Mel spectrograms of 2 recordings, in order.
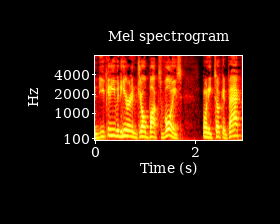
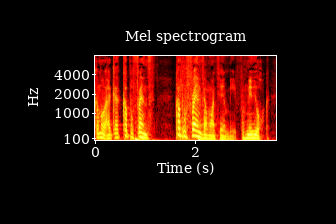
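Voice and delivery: heavily lisped s sounds throughout. Retelling a press dining story, imitating Jay Horwitz's lisp. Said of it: "when I do his impersonation".

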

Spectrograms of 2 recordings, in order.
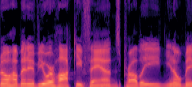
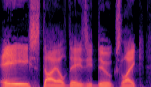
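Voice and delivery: usual speaking voice

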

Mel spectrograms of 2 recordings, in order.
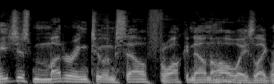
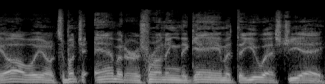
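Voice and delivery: usual speaking voice

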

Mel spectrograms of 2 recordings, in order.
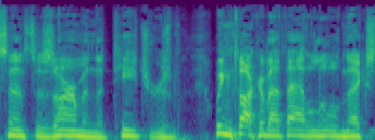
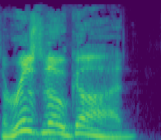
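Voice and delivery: acted-out yell, called out like a retort; 4 semitones higher than usual. Telling a joke, the speaker voices the atheist neighbor answering the old lady: acting out a yell. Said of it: "the atheist next door yells back".

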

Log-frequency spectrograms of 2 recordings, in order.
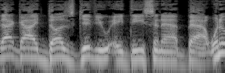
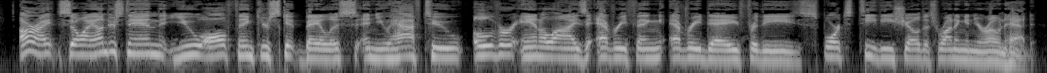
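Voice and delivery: ordinary talk

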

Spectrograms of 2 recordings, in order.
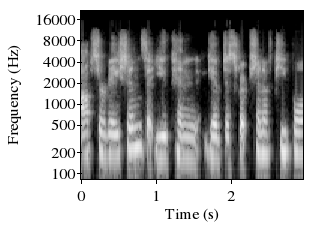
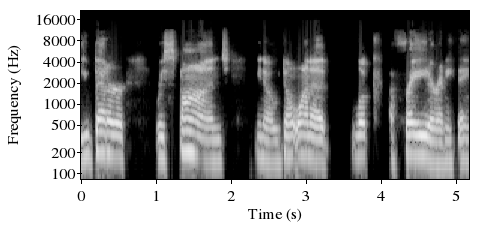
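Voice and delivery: ordinary delivery

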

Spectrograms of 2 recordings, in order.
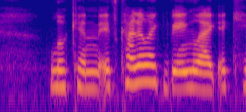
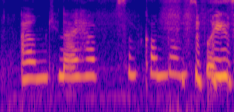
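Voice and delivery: mock schoolgirlish manner, pitched higher; 9 semitones higher, 4 dB quieter than usual. Retelling asking for free condoms at school: imitating a schoolgirly manner. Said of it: "the sort of schoolgirly".

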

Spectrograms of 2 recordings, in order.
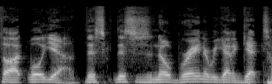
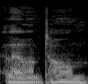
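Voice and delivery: soft, hushed, murmured, voiced stage whisper; 3 semitones lower, 8 dB quieter than usual. Retelling how the guest began his video: imitating tom half-whispering. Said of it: "and he's whispering".

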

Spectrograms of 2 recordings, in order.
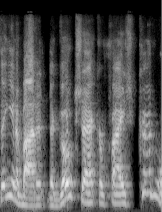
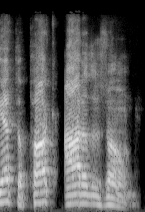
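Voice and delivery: ordinary talk, nothing marked

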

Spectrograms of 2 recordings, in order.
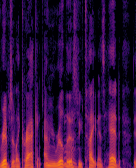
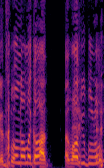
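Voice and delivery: put-on starstruck child voice, higher-pitched. Retelling the phone call, imitating Mike Tyson gushing like a twelve-year-old. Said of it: "you turned into, like, a twelve-year-old".

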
